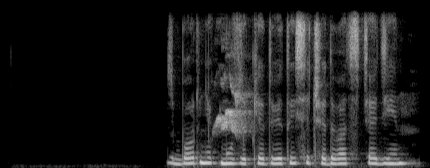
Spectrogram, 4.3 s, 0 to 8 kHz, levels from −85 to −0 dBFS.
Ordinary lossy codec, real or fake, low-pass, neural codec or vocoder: none; real; 7.2 kHz; none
